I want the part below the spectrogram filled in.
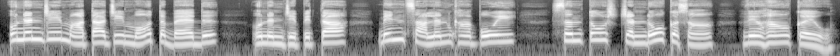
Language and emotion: Sindhi, neutral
